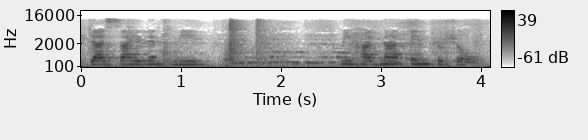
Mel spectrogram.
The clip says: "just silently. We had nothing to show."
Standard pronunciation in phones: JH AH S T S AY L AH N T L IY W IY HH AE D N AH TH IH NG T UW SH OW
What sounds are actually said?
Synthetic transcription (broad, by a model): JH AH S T S AY L AH N T L IY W IY HH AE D N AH T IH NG T UW SH OW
